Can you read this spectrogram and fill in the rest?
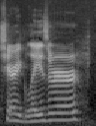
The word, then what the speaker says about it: Cherry Glazer: The next band is called Cherry Glazer. Two R's at the end, so you gotta say it like right girl. You gotta say Cherry Glazer. Yeah, right girl, Glazer.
